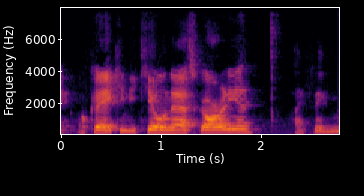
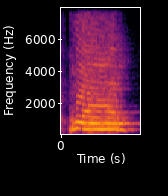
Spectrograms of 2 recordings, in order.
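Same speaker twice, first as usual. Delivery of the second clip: sudden high, loud blast noise; shouted comic-book bang; explosive blam; 10 dB louder than usual. Acted. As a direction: burst it out like an explosion.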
